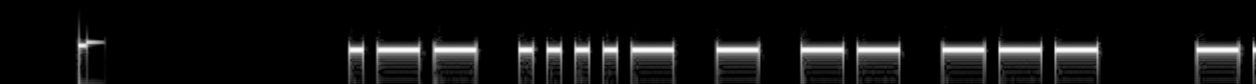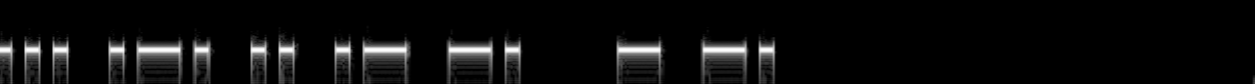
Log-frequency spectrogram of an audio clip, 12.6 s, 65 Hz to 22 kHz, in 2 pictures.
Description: Morse code, heard as a keyed tone, about 17 wpm, 700 Hz. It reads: W4TMO BRIAN TN
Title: K1USN SST QSO Practice - 17wpm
